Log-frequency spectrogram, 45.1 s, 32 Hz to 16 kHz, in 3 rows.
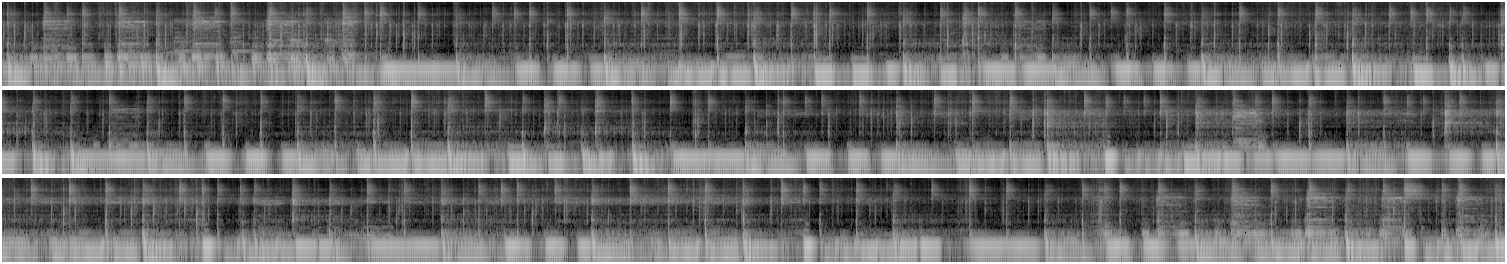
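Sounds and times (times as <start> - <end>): drums with rim and snare hits: 0.0 - 45.0
heavy bass line: 0.0 - 45.0.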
